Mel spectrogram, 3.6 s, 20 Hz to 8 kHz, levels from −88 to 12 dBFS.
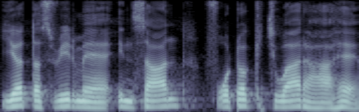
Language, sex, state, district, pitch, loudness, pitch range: Hindi, male, Arunachal Pradesh, Lower Dibang Valley, 120 Hz, -15 LUFS, 110-125 Hz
